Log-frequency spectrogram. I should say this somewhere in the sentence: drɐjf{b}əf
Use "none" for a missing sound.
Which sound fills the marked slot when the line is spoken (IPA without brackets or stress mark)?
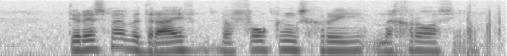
b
